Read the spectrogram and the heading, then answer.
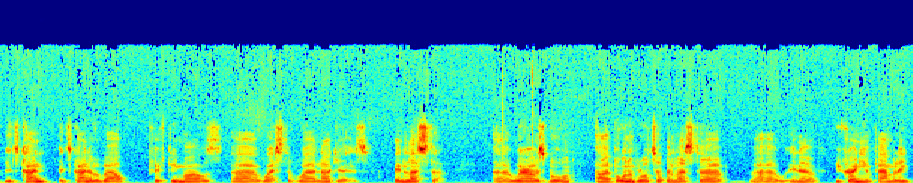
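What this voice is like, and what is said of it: English Midlands accent. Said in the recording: “That accent, it's not Ukrainian. It's somewhere left of the Midlands, somewhere.”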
